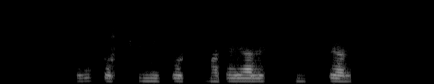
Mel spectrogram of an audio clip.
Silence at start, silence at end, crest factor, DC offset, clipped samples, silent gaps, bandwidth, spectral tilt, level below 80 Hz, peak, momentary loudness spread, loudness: 0.75 s; 0.85 s; 20 dB; under 0.1%; under 0.1%; 0.93-1.02 s, 1.16-1.38 s, 1.60-1.72 s, 1.85-2.03 s, 2.21-2.25 s, 2.66-2.95 s, 3.11-3.29 s; 7 kHz; -6.5 dB/octave; -86 dBFS; -22 dBFS; 23 LU; -40 LUFS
